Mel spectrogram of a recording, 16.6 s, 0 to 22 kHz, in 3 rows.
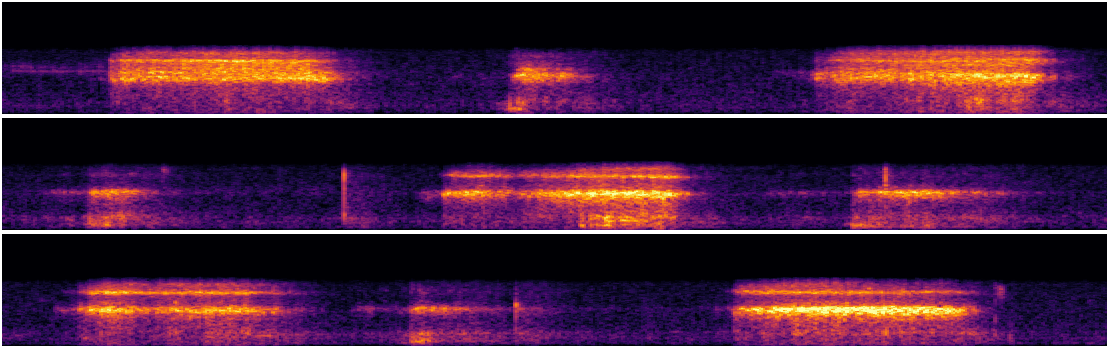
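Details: Sleeping bull mastiff/shar pei mix dog snoring: loud, rough snores on both breathing in and out, about 17 a minute, in a quiet room.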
